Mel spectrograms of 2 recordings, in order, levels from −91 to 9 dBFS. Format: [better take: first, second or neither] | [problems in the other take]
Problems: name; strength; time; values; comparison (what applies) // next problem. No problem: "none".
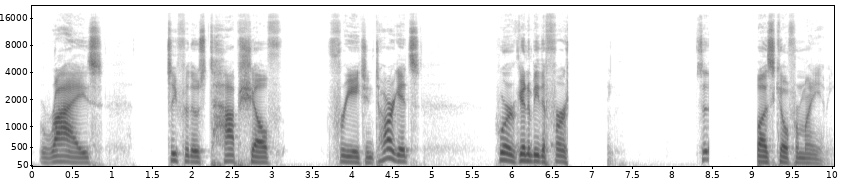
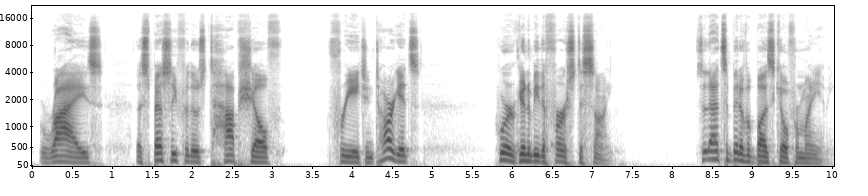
second | audio cutting out; at 1.5 s, at 6.5 s and at 8.5 s for 0.5 s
